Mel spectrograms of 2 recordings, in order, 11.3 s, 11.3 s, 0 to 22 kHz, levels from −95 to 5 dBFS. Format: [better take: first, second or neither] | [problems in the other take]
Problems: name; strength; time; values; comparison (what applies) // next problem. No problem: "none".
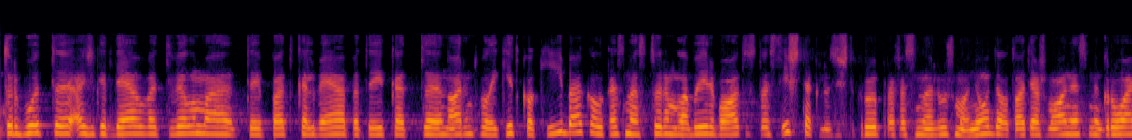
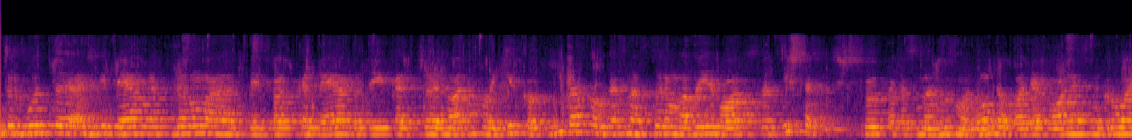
first | noise reduction (neural separator model SepFormer DNS4)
